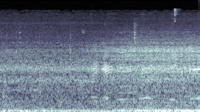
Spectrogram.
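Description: A faint, steady low rumble with a light hiss over it.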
